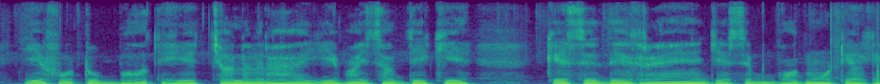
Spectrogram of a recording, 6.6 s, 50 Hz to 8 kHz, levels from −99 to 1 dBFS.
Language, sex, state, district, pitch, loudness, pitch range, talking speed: Hindi, male, Uttar Pradesh, Jyotiba Phule Nagar, 135 Hz, -26 LUFS, 130-135 Hz, 190 wpm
